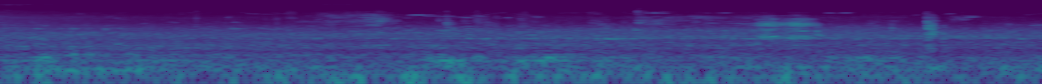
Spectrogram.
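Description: Faint outdoor background noise with a few short bird chirps about four seconds in.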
